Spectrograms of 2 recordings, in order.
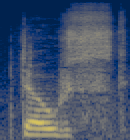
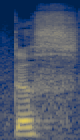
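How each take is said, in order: First: The vowel sounds like the one in 'ghost'. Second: The vowel sounds like the one in 'dust'. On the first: The speaker calls it wrong. "you don't say dost" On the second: The speaker calls it right. "it's dust"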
